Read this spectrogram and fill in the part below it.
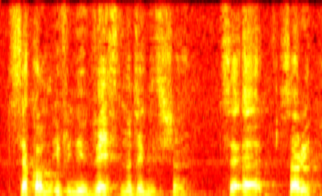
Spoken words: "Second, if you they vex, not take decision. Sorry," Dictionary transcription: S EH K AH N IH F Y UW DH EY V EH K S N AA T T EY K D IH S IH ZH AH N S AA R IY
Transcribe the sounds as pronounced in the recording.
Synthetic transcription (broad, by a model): S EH K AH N IH F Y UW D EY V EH S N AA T T EY K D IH S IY SH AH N S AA R IY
